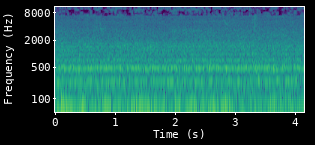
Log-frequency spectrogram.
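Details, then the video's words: A short stretch of the constant hum of an Indian honey bee colony on a bee farm, a low, steady, buzzing drone with rich overtones and no breaks. "indian bee colony"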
